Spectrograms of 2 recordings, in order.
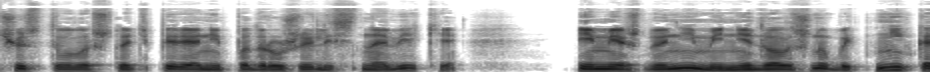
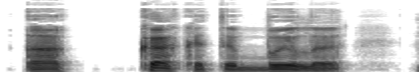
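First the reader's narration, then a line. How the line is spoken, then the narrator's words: Forced out, deeply embarrassed. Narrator (Russian): наконец выдавил он, покраснев до корней волос и до смерти смущенный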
